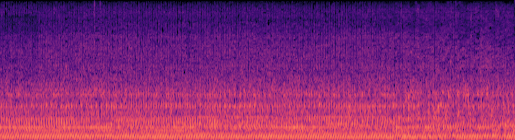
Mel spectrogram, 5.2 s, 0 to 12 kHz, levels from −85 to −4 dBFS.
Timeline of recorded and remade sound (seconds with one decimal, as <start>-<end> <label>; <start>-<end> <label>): 0.0-3.9 recorded; 3.9-5.2 remade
